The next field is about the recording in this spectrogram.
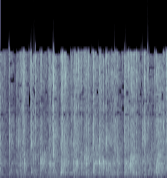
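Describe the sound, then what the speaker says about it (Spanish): An outdoor audience of neighbours and children at a clown show in Tepanco de López claps briefly, a short burst of scattered, fluttering applause at moderate volume. "a que le demos un aplauso para que su actuación sea más atractiva"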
